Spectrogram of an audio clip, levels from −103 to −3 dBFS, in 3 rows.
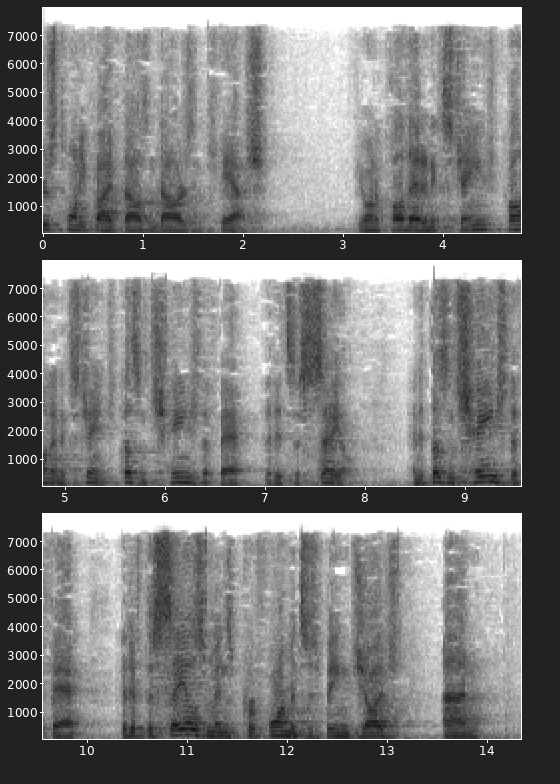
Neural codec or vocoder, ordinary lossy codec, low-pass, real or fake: none; AAC, 32 kbps; 7.2 kHz; real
